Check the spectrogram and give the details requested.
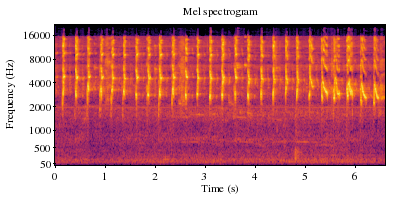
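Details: Lovebird singing a long ngetik ngekek, a steady run of sharp, high clicking chirps about four per second, speeding into twittery notes near the end.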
